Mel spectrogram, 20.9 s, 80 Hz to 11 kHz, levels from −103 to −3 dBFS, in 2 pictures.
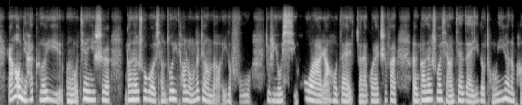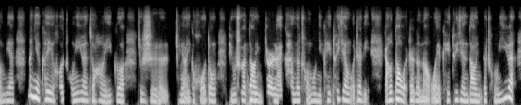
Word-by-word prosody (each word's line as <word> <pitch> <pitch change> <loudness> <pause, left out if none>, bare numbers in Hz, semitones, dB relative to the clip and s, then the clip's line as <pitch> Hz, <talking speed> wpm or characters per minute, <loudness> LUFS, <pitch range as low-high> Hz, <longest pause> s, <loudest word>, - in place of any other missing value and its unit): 然 - - +7
后 - - +10
你 215 -8 +5
还 205 +3 +3
可 205 -2 0
以 200 -5 -3
呃， 170 -1 +1
我 - - -1
建 220 -2 +2
议 205 - 0
是 190 -4 +3 0.3
你 - - -12
刚 200 +1 +3
才 210 0 +4
说 225 +1 +1
过 190 -5 +2
想 175 +1 -3
做 220 +3 +1
一 - - -1
条 200 - -2
龙 175 -3 -1
的 225 - +1
这 230 -1 0
样 170 -6 +1
的 155 - -4
一 - - -7
个 165 - -4
服 155 +1 -11
务， 160 - -10 0.3
就 195 - -6
是 175 - -1
有 170 0 -2
洗 - - +2
护 225 -2 -3
啊， 175 -4 +6
然 - - +2
后 180 0 -2
再 165 0 0
再 160 - -3
来 155 0 -2
过 175 +1 -2
来 165 - 0
吃 195 - +1
饭。 190 -3 +1 0.3
呃， - - +2
刚 195 +3 +3
才 210 +1 +3
说 215 -1 +1
想 200 -7 -1
要 150 - +1
建 180 +2 -2
在 170 -3 0
一 155 +3 -4
个 175 -1 -2
宠 165 - -6
物 - - -3
医 190 +3 -5
院 225 -1 +1
的 175 - -1
旁 170 - -6
边， 175 0 -3 0.3
那 315 - +1
你 260 - +5
也 230 - +4
可 210 +1 -1
以 190 -2 +2
和 185 - -4
宠 165 - -9
物 - - -1
医 185 - -2
院 190 -3 -1
做 - - -2
好 170 -3 -3
一 150 +1 -5
个 160 +1 0 0.3
就 190 - -5
是 80 - -1
这 - - -7
么 - - -1
样 - - 0
一 - - -3
个 - - -4
活 - - -2
动， 170 -1 -1 0.2
比 - - -4
如 170 - -3
说 185 +2 +3
到 195 0 +5
你 175 -4 -1
这 195 - +1
儿 180 - +6
来 155 -2 +2
看 185 - -2
的 175 0 0
宠 160 -1 -5
物， 175 - -2
你 160 -2 -4
可 185 - -6
以 - - -4
推 220 +3 -3
荐 200 -3 +1
我 - - -3
这 195 - +1
里， - - -7 0.3
然 - - +4
后 195 - +3
到 215 +1 +6
我 175 - +1
这 95 - -1
儿 95 - -1
的 90 0 0
呢， 85 -1 +1
我 80 - 0
也 85 - -1
可 180 - -7
以 - - -3
推 195 +3 -4
荐 180 -4 -2
到 175 -1 +3
你 165 - -3
的 175 - -2
宠 - - -5
物 - - -2
医 195 +5 -3
院， 250 -2 +5
180 Hz, 360 characters per minute, -22 LUFS, 165-200 Hz, 0.3 s, 后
